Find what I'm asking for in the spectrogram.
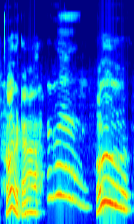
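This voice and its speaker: A man's voice: very high voice, sing-song, extremely slow, a bit bright. A man at home, talking to his small child in coaxing baby talk in a casual home video. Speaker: father talking to his toddler.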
